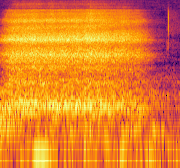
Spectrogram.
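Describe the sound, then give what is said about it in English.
A deep inhale through the nose during a guided breathing exercise: a steady, airy hiss lasting about three seconds, fairly faint, easing off at the end before a tiny click. “Deepest breath you've taken all day. In through the nose, deep, full, connected breath in.”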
